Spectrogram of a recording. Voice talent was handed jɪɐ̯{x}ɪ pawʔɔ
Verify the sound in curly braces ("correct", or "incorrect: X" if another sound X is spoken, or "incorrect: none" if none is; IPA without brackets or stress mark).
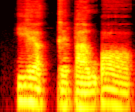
incorrect: kː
